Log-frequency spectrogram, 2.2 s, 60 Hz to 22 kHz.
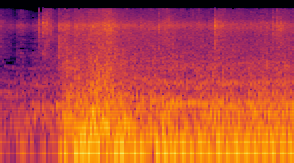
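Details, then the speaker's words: Yamaha All New NMAX scooter: quick crank catches cleanly into smooth even idle, no knocks or misses; battery voltage rises from 12 to 14 when running. "Dari 12 dia berubah jadi 14 pada saat menyala."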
